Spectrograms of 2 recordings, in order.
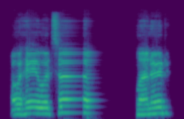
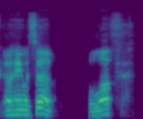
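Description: First: Bartender's greeting, pitched higher and brighter in tune; lightly voiced bartender, higher pitched; casual bartender greeting. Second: Said in the usual way. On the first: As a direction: toss off "Oh, hey, what's up" high and breezy like a barkeep. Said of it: "the bartender was like". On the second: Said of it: "And Lutrick was like".

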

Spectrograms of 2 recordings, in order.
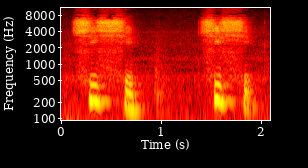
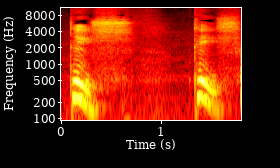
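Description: First: "Tiche" com tch e i final, bem baixinho; wrong tiche. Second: "Tisch" com i curto e sh final, sem vogal; German Tisch. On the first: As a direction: diga "Tiche" à brasileira, com vogal no fim. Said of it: "Não é tiche". (pronúncia errada "tiche" com i final) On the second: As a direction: diga "Tisch" seco e curto. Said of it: "Presta atenção". ("Tisch" pronunciado à alemã) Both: Shown as a demonstration.

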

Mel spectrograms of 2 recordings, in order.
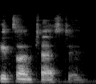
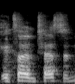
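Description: First: Said in the usual way. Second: Sneering mimic of the excuse; mocking quote. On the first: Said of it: "No, fuck". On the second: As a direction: parrot "untested" scornfully. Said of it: "It's like".

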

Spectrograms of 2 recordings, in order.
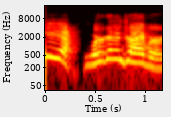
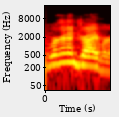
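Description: First: Higher-pitched retold insistence; imitating parents brushing off the question; insistent confirmation. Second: Said in the usual way. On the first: Parents insist after being questioned.

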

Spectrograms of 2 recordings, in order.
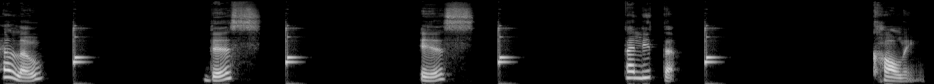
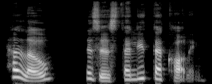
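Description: First: "Hello", "this", "is", "Thalita", "calling" separated by long pauses; word by word. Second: Said in the usual way. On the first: Shown as a demonstration. Teacher introducing herself for learners to copy, word by word. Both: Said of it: "Repete comigo agora".

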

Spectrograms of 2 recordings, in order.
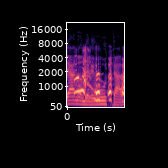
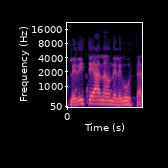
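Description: First: High, loud teasing cry; excited shout. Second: Said in the usual way. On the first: Real, not acted. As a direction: yell it out to tease. Teasing repeat, much louder. (grito burlón y fuerte) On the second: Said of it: "repeated louder".

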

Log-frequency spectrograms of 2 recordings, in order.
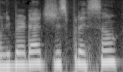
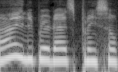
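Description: First: Said in the usual way. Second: Whiny mock version of "liberdade de expressão"; mocking whine. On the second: Mocking the guys who yell about free speech, whiny. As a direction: sneer "liberdade de expressão" like a spoiled protester. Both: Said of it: "vê os caras gritando".

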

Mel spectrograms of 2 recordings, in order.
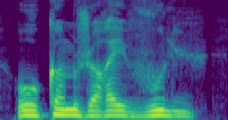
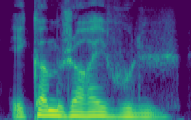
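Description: First: Higher, louder, slow on "oh, comme j'aurais voulu"; intense longing. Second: Said in the usual way. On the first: A narrator's reading. Narrator longing to reconcile, "oh, comme j'aurais voulu" swelling with yearning. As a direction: draw out "oh, comme j'aurais voulu" as a heartfelt, rising-intensity wish. Wish repeated with mounting longing.

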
